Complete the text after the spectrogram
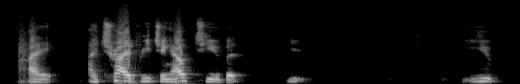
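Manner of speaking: faltering voice, breaking off, fading mid-sentence. As a disembodied voice speaking to the listener, voice trailing away. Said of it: "the voice sort of trails away".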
